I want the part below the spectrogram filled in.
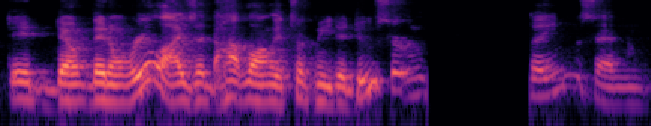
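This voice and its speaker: A man's voice: medium pitch, sing-song, moderate pace, warm tone. A middle-aged man speaking as a podcast guest, frank and a little sarcastic, often restarting his sentences. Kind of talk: candid conversational interview. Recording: echoey room.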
